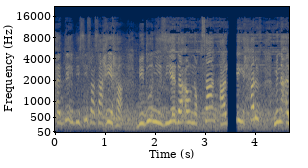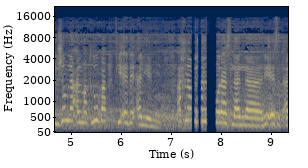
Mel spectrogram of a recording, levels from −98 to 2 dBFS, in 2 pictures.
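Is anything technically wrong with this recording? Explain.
Yes. AAC frame loss with muting occurs at 3.42 to 3.66 s and again at 7.39 to 7.92 s. The decoder had no data for these frames and set their spectrum to zero. The overlapping transform windows then fade the sound out and back in, leaving soft-edged gaps of silence. The first gap lasts about 213 ms, which fits roughly five frames. The second breaks up about 384 ms of sound in dropouts scattered over about half a second, the longest run near 200 ms.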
